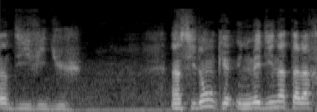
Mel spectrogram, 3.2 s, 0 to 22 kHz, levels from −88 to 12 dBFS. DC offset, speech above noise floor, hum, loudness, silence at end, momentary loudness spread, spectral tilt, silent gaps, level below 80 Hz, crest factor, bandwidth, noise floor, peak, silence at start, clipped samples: under 0.1%; 21 dB; none; -23 LUFS; 0 s; 15 LU; -4 dB/octave; none; -62 dBFS; 20 dB; 15.5 kHz; -44 dBFS; -4 dBFS; 0 s; under 0.1%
